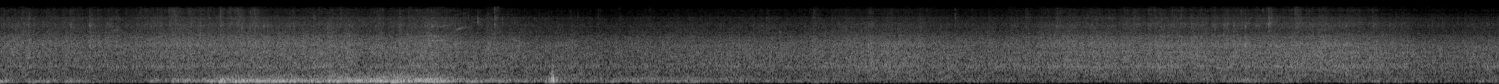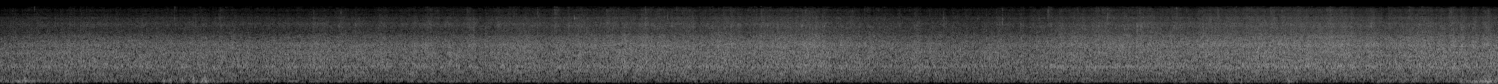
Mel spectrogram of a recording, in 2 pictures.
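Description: Heavy thunderstorm rain, a steady hiss throughout. A low rumble of thunder comes a couple of seconds in and lasts about two seconds, followed by a single sharp knock about five seconds in.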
